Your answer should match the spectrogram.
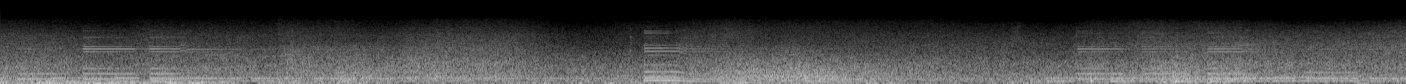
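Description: Waves breaking on a sandy beach in a rough sea, with wind on the microphone, under background music of held, stepping notes.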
